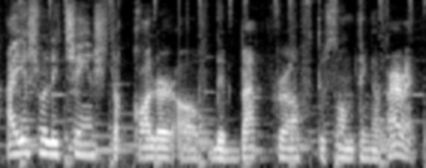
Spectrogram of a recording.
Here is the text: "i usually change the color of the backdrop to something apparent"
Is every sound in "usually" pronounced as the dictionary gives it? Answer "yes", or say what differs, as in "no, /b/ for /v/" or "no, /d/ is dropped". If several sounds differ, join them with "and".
no, /s/ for /ʒ/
